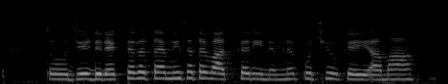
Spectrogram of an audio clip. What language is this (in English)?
Gujarati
